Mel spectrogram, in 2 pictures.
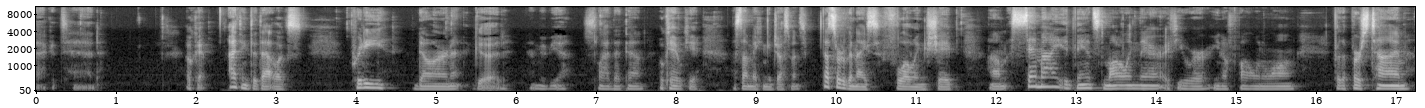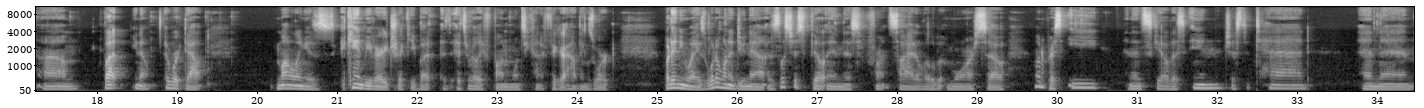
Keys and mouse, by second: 0.7-2.0 middle drag, 2.3 Tab, 2.4 middle click, 3.1 alt+z, 3.6 alt+z, 3.8 click, 4.1 middle click, 4.8 1, 5.1 click, 5.3 middle click, 5.5 g, 5.7 g, 6.9 click, 7.1 Tab, 7.3-8.0 middle drag, 8.3 shift+middle click, 8.8 middle click, 10.5 middle click, 11.1 shift+middle click, 11.8-12.7 middle drag, 12.9 Tab, 13.2 middle click, 13.9 middle click, 14.1-16.4 middle drag, 16.5 middle click, 17.0 shift+middle click, 17.3 middle click, 17.7 Tab, 18.0 middle click, 18.8 alt+a, 19.0-19.3 middle drag, 19.5 shift+middle click, 22.0 click, 22.6 shift+middle click, 22.8 middle drag, 23.9 shift+middle click, 24.2-25.4 middle drag, 25.7 click, 26.0 Tab, 26.2 middle click, 26.7 1, 27.1 alt+click, 27.4 middle click, 28.8 middle click, 30.2 e, 30.6 s, 33.9 click.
